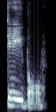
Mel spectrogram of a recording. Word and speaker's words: Dabel: I'll spell it as my mom always does. It's D as in dog, A, B as in boy, E, L. And it's Dabel.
